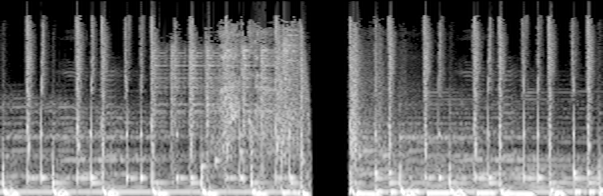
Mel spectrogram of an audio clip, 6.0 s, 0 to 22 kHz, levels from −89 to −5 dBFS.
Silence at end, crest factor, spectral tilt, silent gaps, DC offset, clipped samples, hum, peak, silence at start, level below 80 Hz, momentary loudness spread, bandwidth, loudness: 0 s; 8 dB; -4.5 dB/octave; 3.13-3.46 s; under 0.1%; 1%; none; 0 dBFS; 0 s; -10 dBFS; 4 LU; 16.5 kHz; -10 LUFS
